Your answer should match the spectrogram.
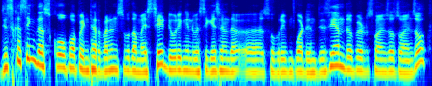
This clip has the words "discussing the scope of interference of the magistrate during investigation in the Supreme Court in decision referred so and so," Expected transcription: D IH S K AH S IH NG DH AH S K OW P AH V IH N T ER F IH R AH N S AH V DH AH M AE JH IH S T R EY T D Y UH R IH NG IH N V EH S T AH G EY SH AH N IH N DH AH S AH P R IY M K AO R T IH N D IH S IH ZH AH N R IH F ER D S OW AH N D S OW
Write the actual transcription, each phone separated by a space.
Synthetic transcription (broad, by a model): D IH S K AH S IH NG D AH S K OW P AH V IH N T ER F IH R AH N S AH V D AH M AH IH S T EY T D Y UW R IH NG IH N V EH S T AH G EY SH AH N IH N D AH S AH P R IY M K AO R T IH N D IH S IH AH N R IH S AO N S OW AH N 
